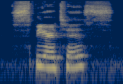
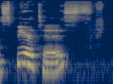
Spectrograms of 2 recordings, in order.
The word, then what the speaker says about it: Spiritus: But Spiritus, and I have been mispronouncing it. I was like Spiritus because I thought it sounded fancier. But it's Latin for breath, and Virgil's dance is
